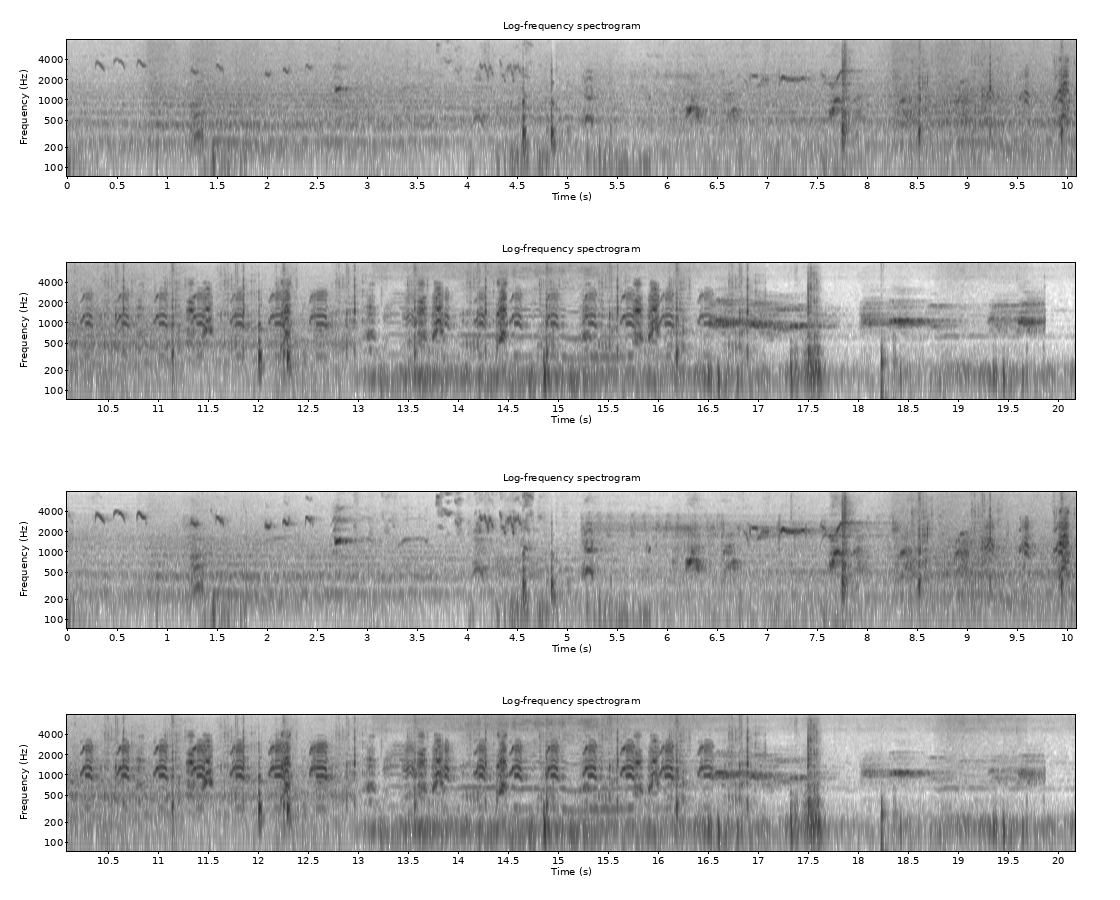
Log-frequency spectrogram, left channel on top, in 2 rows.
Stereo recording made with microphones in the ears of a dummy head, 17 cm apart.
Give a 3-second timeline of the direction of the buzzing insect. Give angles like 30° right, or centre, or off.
60° left, 50° left, 40° left, 10° left, 20° right, 40° right, 50° right.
